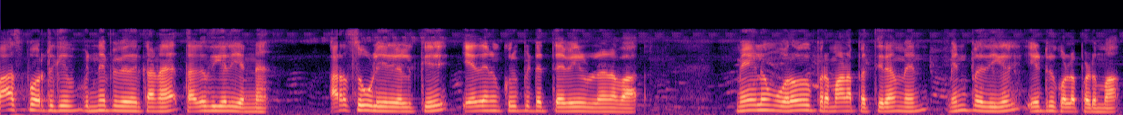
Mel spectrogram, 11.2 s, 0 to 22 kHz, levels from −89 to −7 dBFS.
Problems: background sounds at intervals, background conversations at intervals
